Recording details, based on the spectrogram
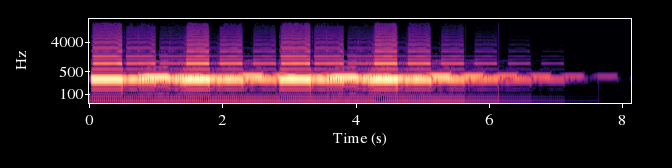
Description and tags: Freed-back - 8
Various flute-like sounds made by putting a mic into a tin can, and moving the speakers around it to get different notes. Ambient, good for meditation music and chill.
feedback, flutes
